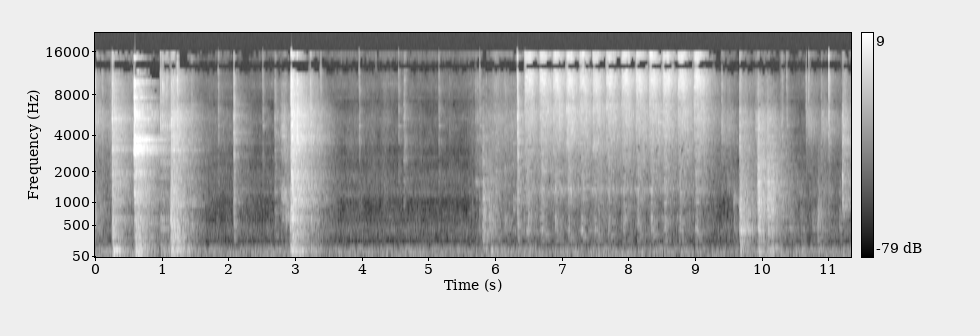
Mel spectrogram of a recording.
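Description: Kitchen handling sounds, with several sharp knocks and clunks in the first second or so, another around three seconds in and a pair near the end. A soft hissing rush runs for about three seconds in the middle, over a steady low hum.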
